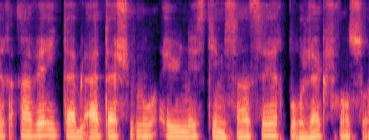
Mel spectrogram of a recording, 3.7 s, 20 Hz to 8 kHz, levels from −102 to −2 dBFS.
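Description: At 1.32 s there's a short stall from a late packet: a packet didn't turn up in time, the jitter buffer ran dry, and the receiver stretched the last bit of speech for about 45 ms until it arrived. Nothing's actually lost, just a sound held a touch too long with a faint buzzy dip.

Right after, from 1.38 to 1.44 s, there's a short concealed packet loss. About 40 ms never reached the decoder, so the receiver extended the preceding sound to cover the gap and blended back in, which comes across as a quick smear or wobble. It sits on the same band-limited call audio, with nothing above 8 kHz, which fits a wideband codec like G.722.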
